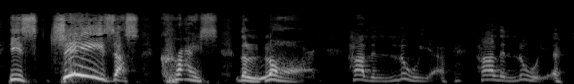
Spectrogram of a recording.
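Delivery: ordinary delivery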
